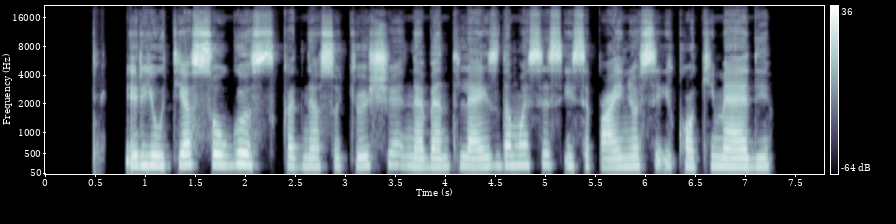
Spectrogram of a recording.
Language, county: Lithuanian, Šiauliai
